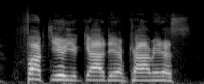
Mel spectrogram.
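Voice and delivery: hammed-up furious shout; angry Dan. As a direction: yell it as the ranting man at his peak. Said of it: "why are you so angry?".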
